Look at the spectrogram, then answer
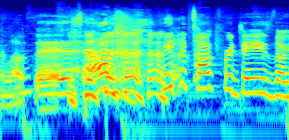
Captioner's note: laughter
